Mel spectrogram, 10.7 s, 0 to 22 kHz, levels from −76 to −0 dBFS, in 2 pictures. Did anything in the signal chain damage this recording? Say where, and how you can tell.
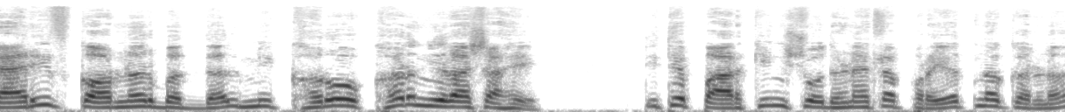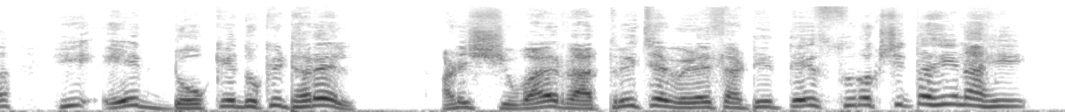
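Yes, generation loss at the codec stage throughout: swirly, hollow, smeared speech with blurred attacks, worse than one roughly 70 kbit/s pass explains, likely from about seven successive lossy re-encodes.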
